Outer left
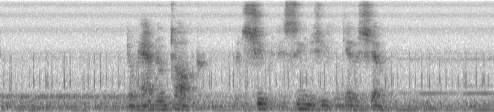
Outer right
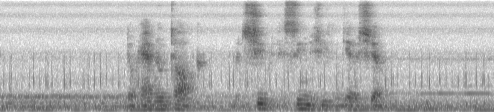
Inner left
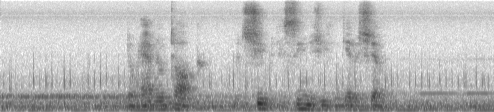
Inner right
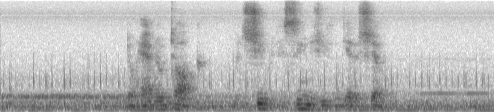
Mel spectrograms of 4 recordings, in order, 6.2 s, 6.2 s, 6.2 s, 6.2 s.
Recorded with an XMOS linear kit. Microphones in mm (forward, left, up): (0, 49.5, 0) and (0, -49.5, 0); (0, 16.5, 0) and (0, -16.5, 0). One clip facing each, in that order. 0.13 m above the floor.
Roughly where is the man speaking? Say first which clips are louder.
Outer left 1 dB, inner left 1 dB; right.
